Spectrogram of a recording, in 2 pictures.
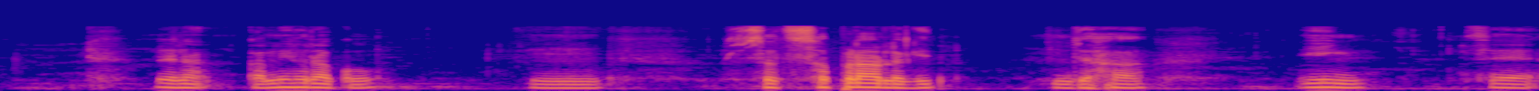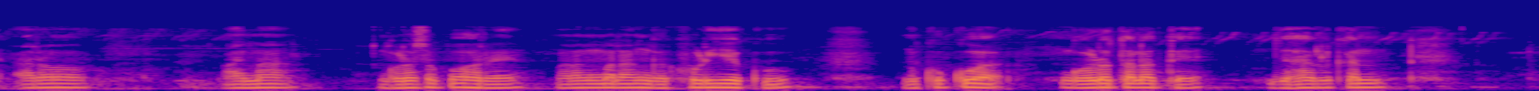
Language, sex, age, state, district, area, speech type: Santali, male, 18-30, West Bengal, Paschim Bardhaman, rural, spontaneous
